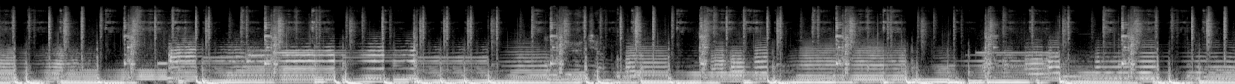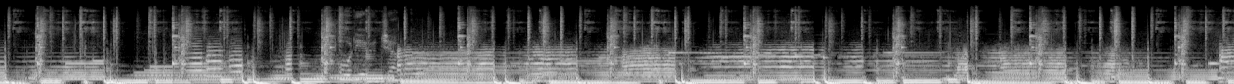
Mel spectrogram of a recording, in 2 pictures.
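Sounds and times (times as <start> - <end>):
autumn lofi beat: 0.0 - 24.6.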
